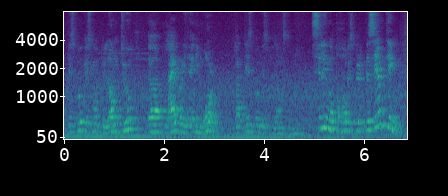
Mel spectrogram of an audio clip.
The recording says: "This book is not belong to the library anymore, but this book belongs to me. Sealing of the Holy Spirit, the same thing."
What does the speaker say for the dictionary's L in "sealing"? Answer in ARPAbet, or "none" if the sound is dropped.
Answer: L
